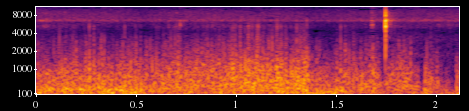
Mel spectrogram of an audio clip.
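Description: Wind buffeting the microphone: a loud, steady, low rushing rumble.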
